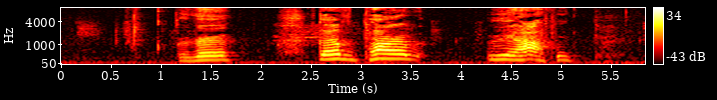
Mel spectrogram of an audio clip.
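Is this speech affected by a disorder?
Yes: disability affecting speech; speech not clear, words not clear.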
